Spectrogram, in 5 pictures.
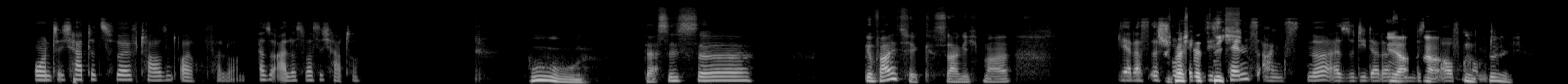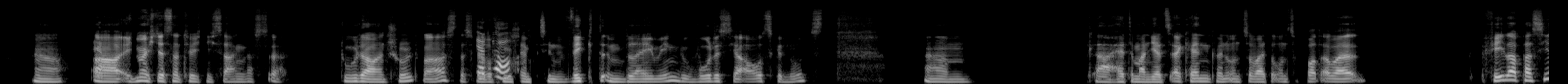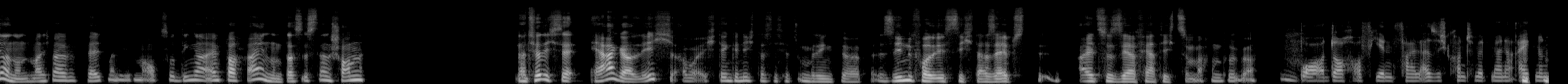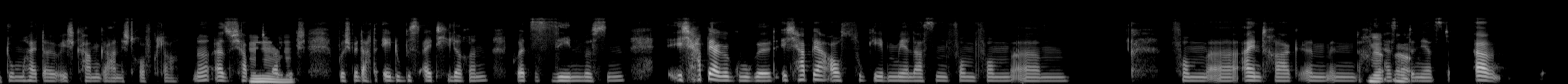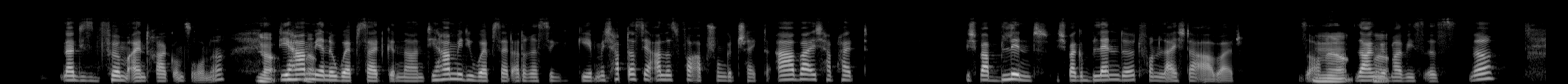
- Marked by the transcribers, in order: drawn out: "Puh"; in English: "Victim-Blaming"; stressed: "ärgerlich"; other noise; chuckle; drawn out: "Mhm"
- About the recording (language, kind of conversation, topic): German, podcast, Was hilft dir, nach einem Fehltritt wieder klarzukommen?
